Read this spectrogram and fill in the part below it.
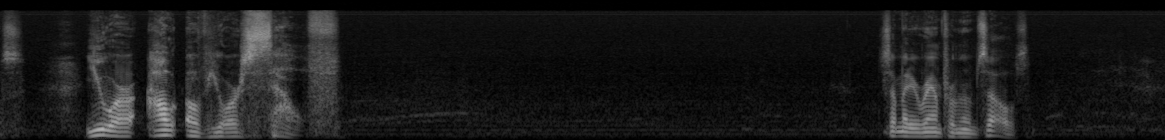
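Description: A middle-aged man speaks with animation through a headset microphone.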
